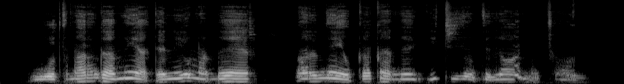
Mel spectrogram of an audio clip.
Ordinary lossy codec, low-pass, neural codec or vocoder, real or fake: none; none; codec, 44.1 kHz, 1.7 kbps, Pupu-Codec; fake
